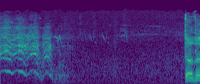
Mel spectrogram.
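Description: A horse whinnying: a high, wavering call that trails off about half a second in.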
